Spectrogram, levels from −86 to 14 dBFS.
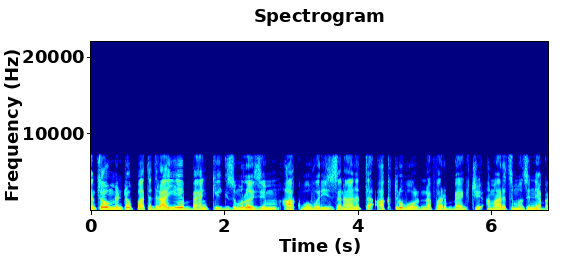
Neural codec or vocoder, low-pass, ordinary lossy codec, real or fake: none; 7.2 kHz; none; real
